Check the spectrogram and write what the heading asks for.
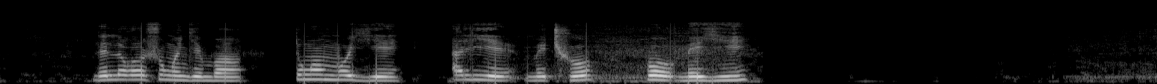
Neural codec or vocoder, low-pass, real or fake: none; 7.2 kHz; real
